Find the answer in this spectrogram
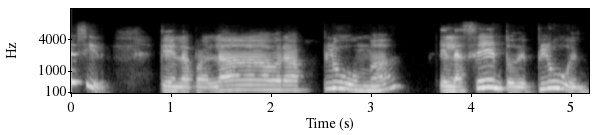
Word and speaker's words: pluma: Si yo muevo la sílaba tónica, ¿cómo sería? Ah, pues ya no sería pluma, sino sería plumá, plumá, plumá. Suena raro, nunca lo hemos escuchado.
